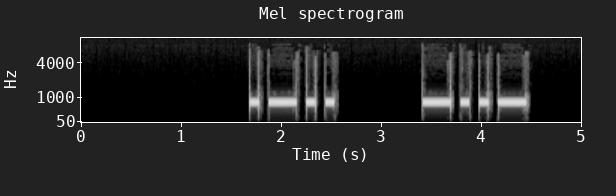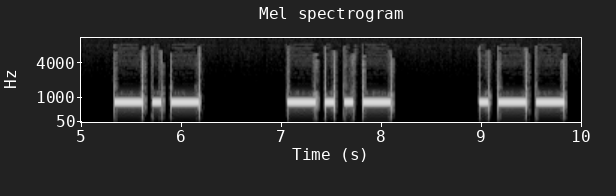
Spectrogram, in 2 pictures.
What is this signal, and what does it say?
Morse code, heard as a keyed tone, about 13 wpm, spaced as for 7 wpm, 800 Hz. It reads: LXKXW
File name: LEZIONI / 6 PKX0 / 6 PKX ws 12wpm 3106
